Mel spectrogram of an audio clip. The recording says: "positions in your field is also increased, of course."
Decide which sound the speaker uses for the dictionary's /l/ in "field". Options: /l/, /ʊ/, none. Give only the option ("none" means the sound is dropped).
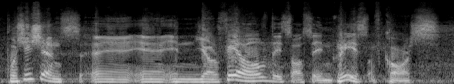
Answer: /l/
